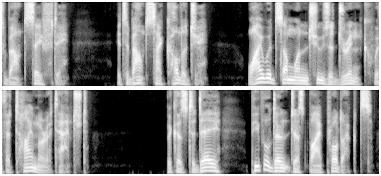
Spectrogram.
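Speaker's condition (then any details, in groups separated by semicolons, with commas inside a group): No condition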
